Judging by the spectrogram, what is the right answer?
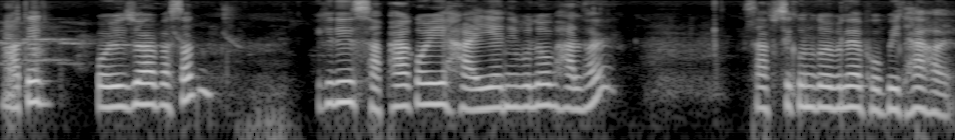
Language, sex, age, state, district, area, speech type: Assamese, female, 30-45, Assam, Charaideo, rural, spontaneous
